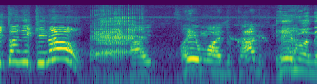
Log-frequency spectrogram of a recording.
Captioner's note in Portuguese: arroto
